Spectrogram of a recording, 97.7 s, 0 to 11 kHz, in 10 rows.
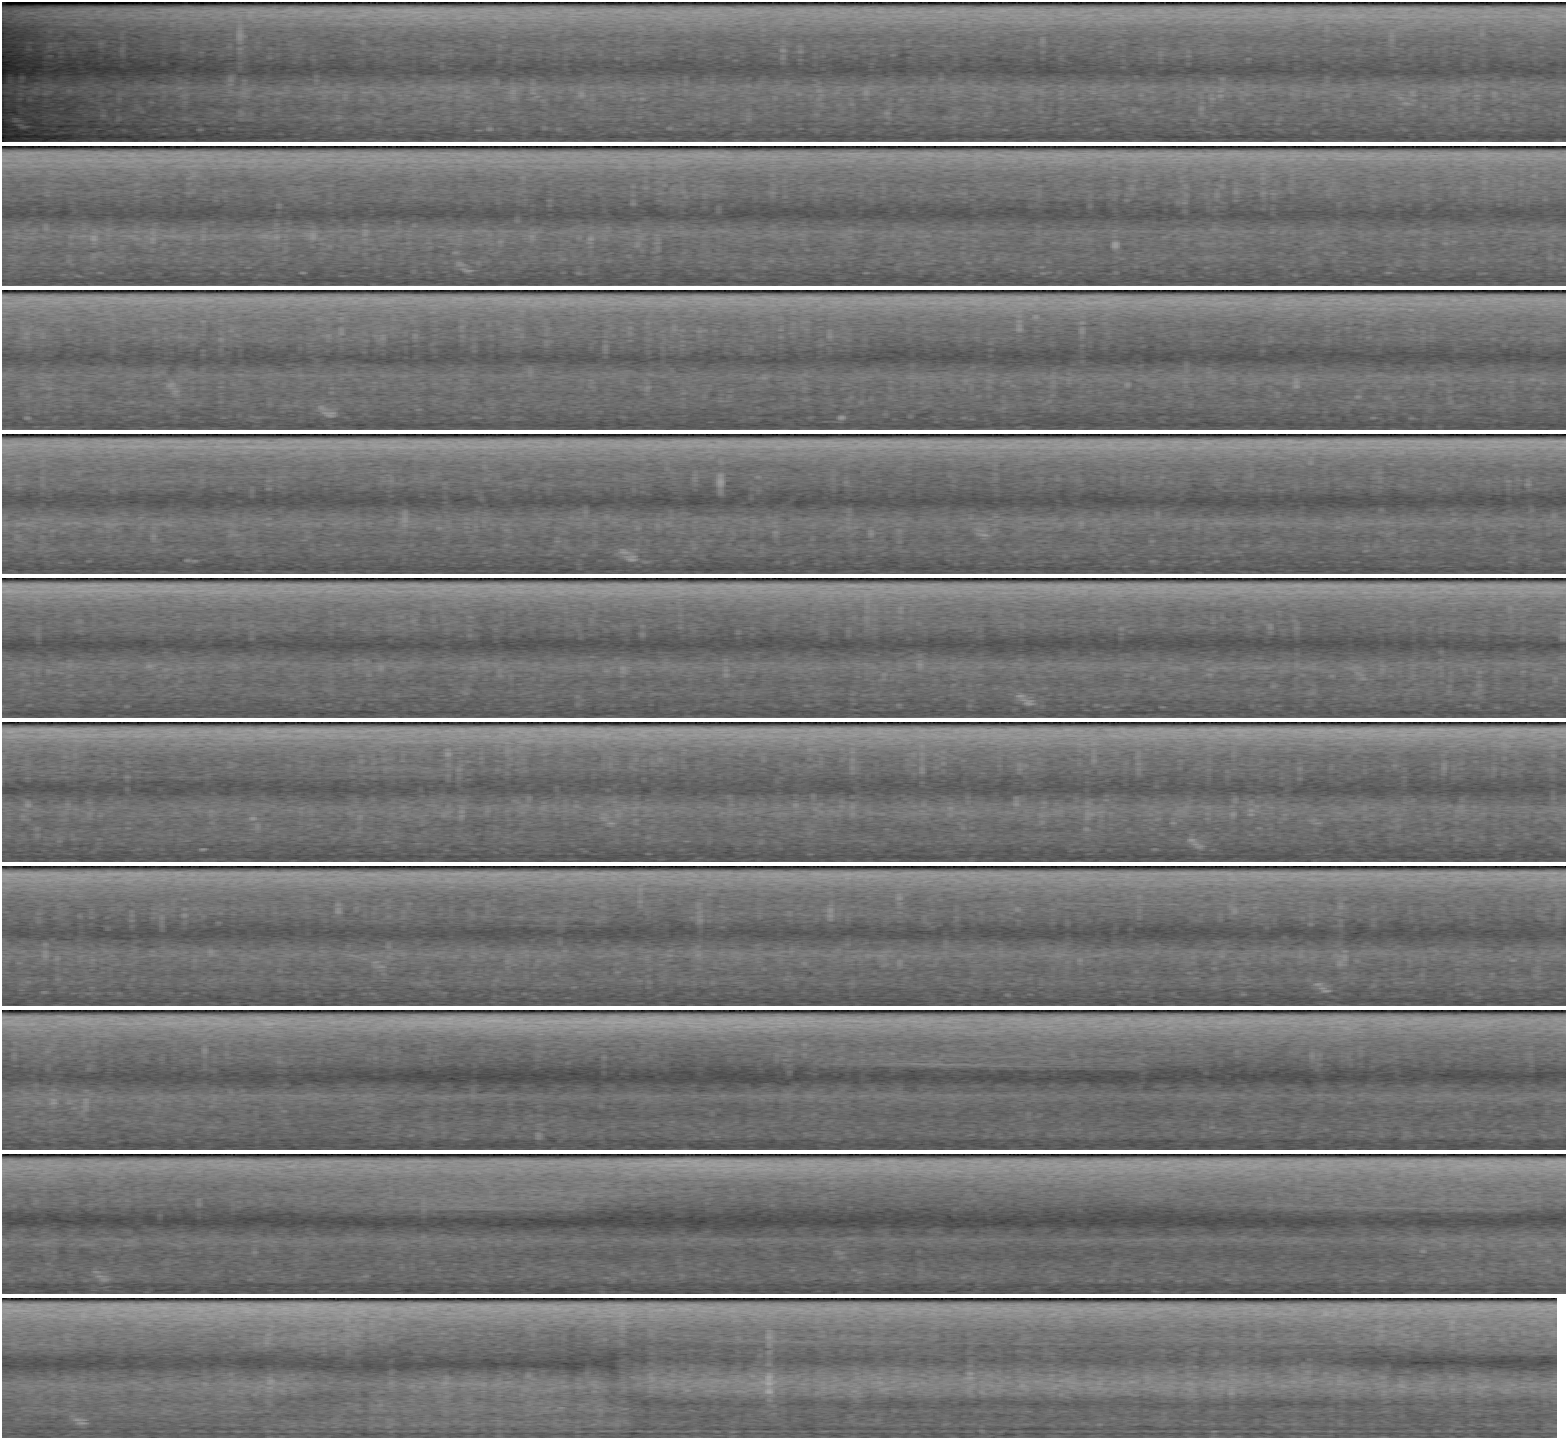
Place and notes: Xiaopingding, Tamsui River, New Taipei City - sound of the Stream
Frog calls, Stream, Sony PCM D50
3 June 2012, 07:37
